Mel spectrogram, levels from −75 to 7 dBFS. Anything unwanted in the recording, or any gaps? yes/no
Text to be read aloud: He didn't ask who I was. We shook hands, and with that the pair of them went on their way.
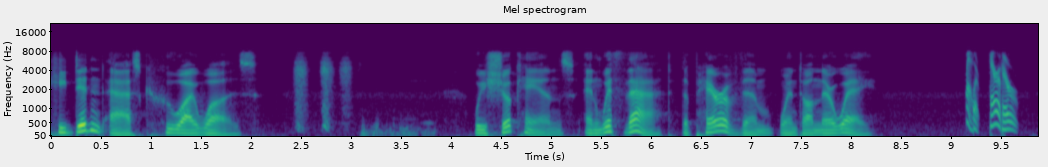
yes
